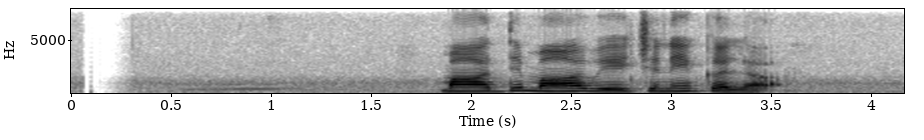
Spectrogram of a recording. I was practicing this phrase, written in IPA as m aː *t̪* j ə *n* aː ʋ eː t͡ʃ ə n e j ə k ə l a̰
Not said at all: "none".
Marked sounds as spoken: d̪, m

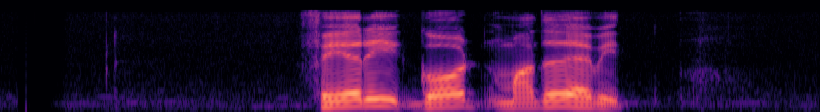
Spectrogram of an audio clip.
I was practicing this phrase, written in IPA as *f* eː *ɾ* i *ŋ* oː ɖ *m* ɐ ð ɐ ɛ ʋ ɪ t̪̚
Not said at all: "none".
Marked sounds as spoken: f, ɾ, ɡ, m

